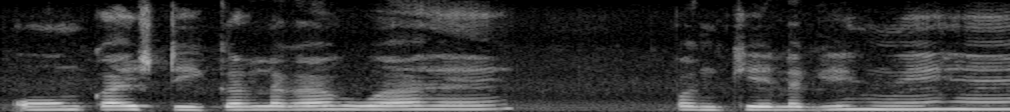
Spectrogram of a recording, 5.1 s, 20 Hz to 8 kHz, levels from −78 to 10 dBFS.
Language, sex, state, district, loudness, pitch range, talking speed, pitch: Hindi, female, Uttar Pradesh, Lalitpur, -15 LUFS, 220-245 Hz, 120 wpm, 235 Hz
